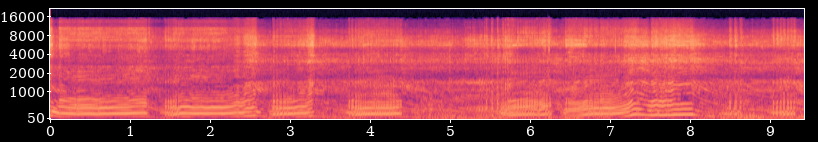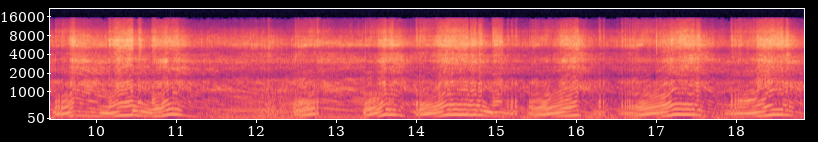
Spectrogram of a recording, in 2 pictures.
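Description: KTM two-stroke motocross bike's engine revving up and dropping back over and over, roughly once a second, as it is ridden hard on the throttle through deep, soft sand.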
